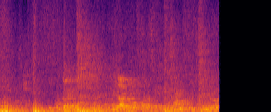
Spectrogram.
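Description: Bodies thud and scuffle on mats as people wrestle.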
